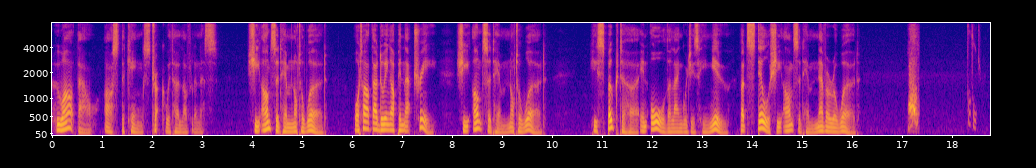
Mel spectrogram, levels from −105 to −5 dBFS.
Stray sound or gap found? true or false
true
